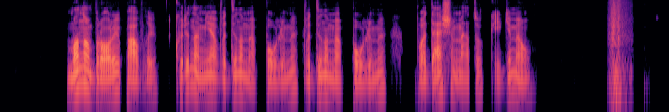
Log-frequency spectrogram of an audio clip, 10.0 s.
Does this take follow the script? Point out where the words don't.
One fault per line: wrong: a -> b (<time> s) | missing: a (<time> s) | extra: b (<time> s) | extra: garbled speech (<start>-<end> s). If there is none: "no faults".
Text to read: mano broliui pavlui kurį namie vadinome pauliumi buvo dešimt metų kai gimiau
extra: vadinome pauliumi (4.6 s)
